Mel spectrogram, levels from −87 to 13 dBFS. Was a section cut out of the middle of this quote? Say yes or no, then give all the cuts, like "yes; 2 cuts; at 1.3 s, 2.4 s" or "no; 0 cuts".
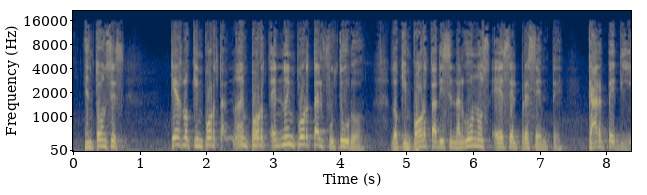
no; 0 cuts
